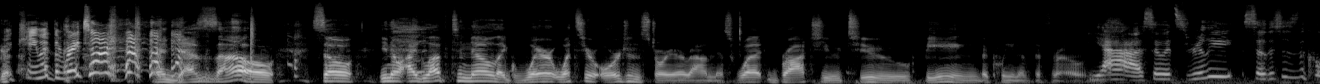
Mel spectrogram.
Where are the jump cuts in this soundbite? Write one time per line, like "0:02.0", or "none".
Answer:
none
